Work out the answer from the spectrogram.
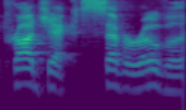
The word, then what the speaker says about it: Projekt Severovo: have caught me running project severovo that is project severovo spelled with a k in the severovo it's silent now um uh i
